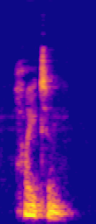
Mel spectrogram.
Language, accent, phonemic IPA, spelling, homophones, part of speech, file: English, Southern England, /ˈhaɪ̯.tən/, heighten, Huyton, verb, LL-Q1860 (eng)-heighten.wav
- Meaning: 1. To make high; to raise higher; to elevate 2. To advance, increase, augment, make larger, more intense, stronger etc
